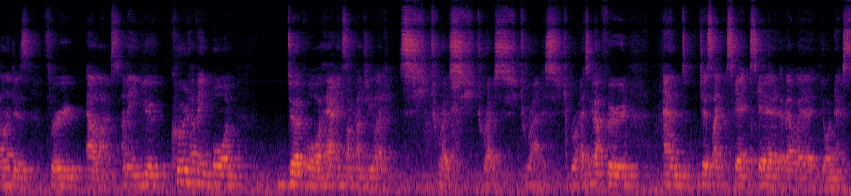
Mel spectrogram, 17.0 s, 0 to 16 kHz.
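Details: Adult male who has stuttered since about age 6, giving his first Toastmasters speech while very nervous; stuttering.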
